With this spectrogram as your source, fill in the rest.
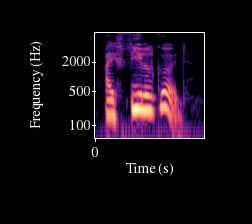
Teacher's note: Italian only uses the light L and not the dark L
